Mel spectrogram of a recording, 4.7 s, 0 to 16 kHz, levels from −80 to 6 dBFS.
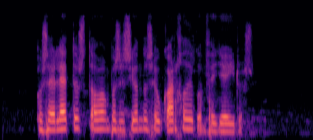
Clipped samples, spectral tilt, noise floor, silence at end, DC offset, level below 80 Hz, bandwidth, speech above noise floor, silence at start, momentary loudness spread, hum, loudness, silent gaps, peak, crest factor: under 0.1%; -5 dB/octave; -70 dBFS; 0.9 s; under 0.1%; -62 dBFS; 11.5 kHz; 46 dB; 0.55 s; 11 LU; none; -25 LUFS; none; -4 dBFS; 22 dB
